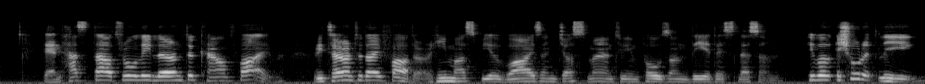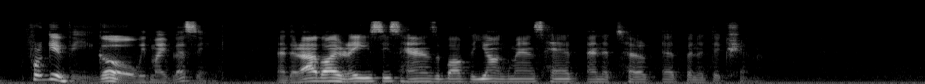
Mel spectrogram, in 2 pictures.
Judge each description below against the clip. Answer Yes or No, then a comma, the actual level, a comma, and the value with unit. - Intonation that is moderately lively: No, wide, 5.7 semitones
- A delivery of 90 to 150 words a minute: No, average, 160 wpm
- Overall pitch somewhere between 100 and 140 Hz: Yes, low, 135 Hz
